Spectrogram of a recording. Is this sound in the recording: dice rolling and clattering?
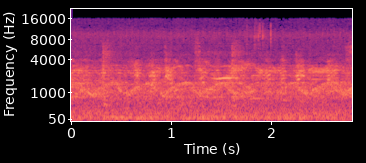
no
